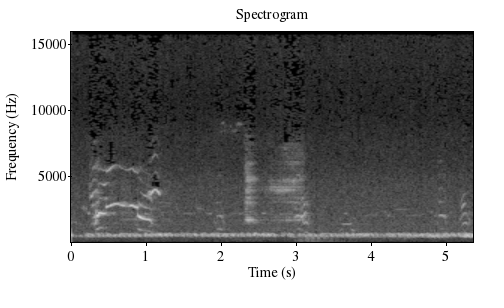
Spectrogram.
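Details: Distant-sounding steady bubbling drone from black grouse lekking in Tiveden, Sweden, April 2023. Faint whistled phrases and a short chirp from other birds break in near the start.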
